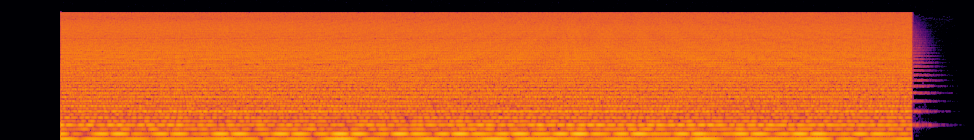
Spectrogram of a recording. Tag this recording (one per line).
Raw
Sawtooth
Strings
Waveforms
